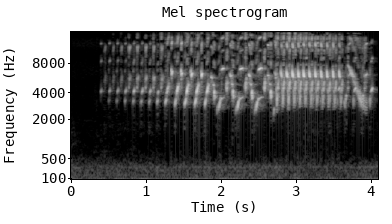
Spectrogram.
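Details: Canary and goldfinch hybrid (goldfinch mule), kept as a trained singing bird, delivering a fast, dense run of high twittering and trilled notes that builds after a brief start and holds steady for over three seconds before stopping abruptly.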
